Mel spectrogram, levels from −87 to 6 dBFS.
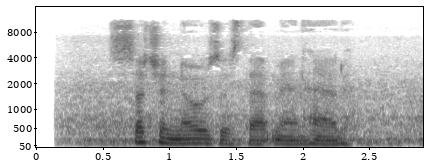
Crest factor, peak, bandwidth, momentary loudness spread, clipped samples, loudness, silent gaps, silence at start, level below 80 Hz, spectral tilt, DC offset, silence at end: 16 dB; -2 dBFS; 11.5 kHz; 17 LU; under 0.1%; -18 LUFS; none; 0.15 s; -38 dBFS; -6.5 dB/octave; under 0.1%; 0 s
